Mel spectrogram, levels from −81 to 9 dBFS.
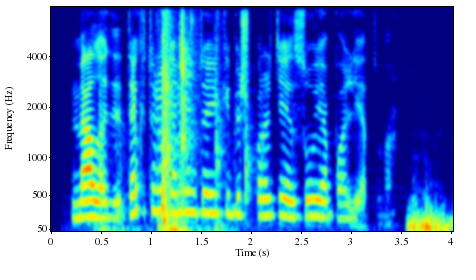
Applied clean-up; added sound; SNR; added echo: none; Slam; 5 dB; none.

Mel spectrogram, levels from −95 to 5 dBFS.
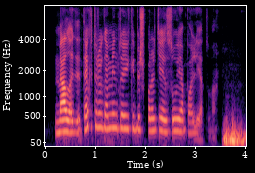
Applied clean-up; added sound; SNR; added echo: none; none; none; none.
